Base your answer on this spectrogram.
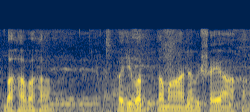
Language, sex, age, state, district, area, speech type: Sanskrit, male, 30-45, Kerala, Ernakulam, urban, spontaneous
